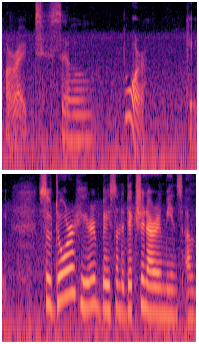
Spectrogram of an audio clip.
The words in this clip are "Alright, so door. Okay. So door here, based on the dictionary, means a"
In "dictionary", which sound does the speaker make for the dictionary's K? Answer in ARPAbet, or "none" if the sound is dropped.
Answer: K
